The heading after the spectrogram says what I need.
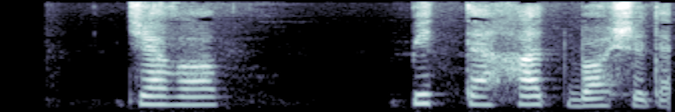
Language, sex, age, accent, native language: Uzbek, female, under 19, Toshkent shahri, Uzbek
